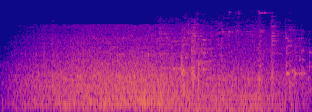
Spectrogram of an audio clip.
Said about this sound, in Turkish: Sel Eskişehir'de ekil alanlara, tarlalara böyle geldi.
